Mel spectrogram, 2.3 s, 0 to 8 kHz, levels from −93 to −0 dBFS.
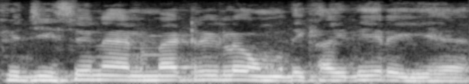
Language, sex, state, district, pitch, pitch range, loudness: Hindi, male, Haryana, Charkhi Dadri, 150 Hz, 145-155 Hz, -11 LUFS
